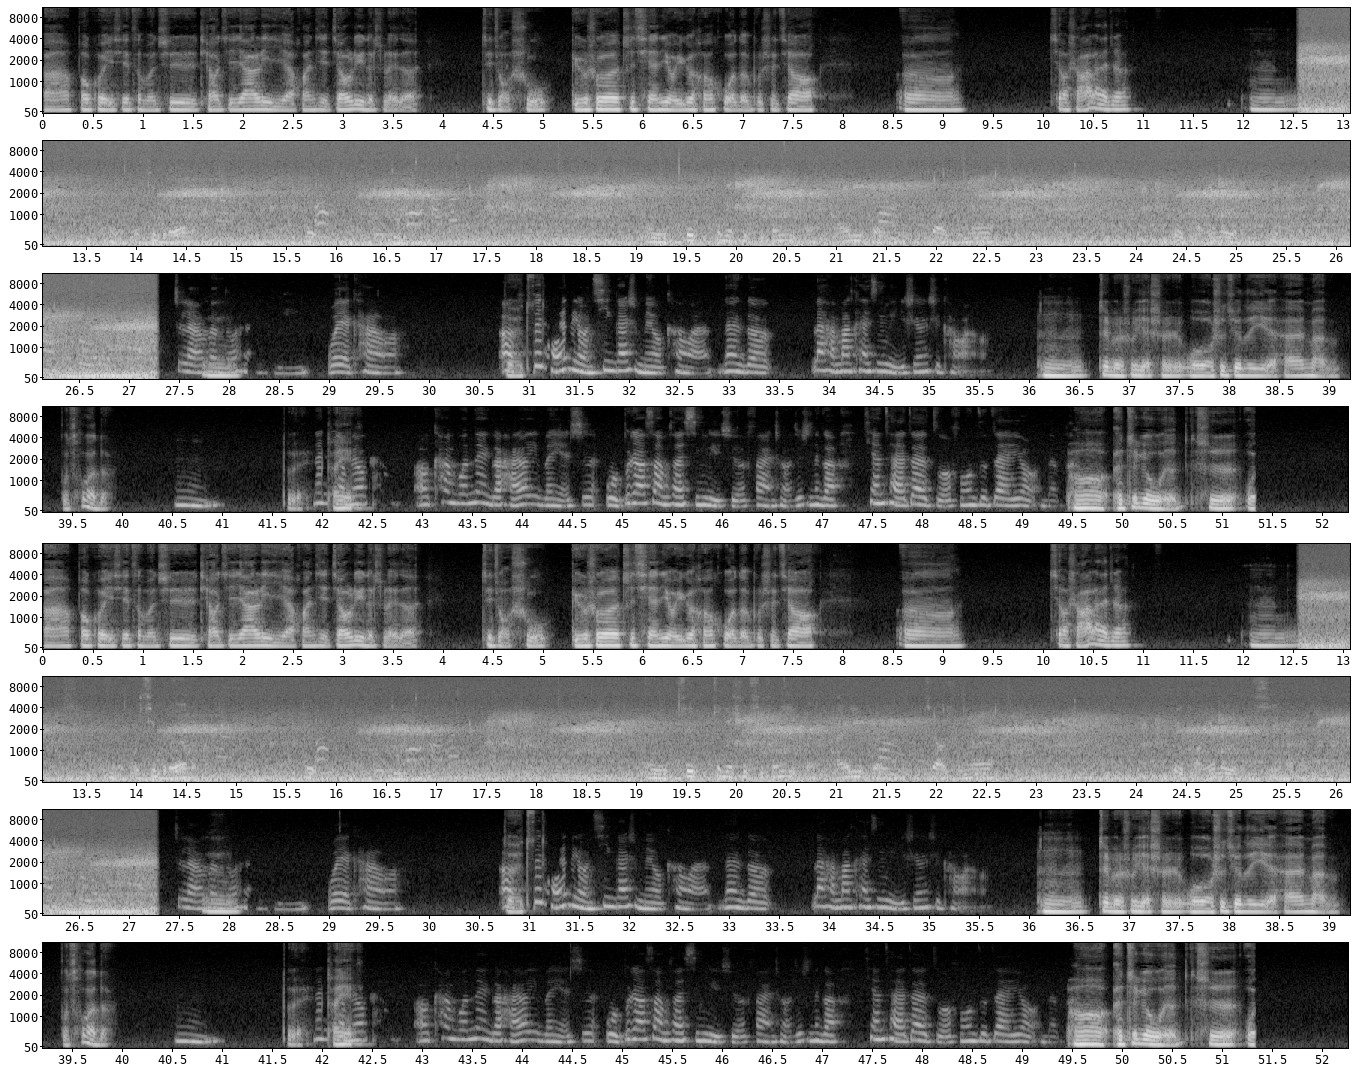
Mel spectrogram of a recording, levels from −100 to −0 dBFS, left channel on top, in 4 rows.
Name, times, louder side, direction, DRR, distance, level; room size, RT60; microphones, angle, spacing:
voice 1, 0.0-3.8 4.4-7.8 8.5-9.2 10.1-10.9 12.1-12.6 13.2-14.6 15.7-16.0 19.1-22.6 24.4-26.0 27.7-28.1 30.8-30.9 36.1-39.1 39.4-39.9 41.6-42.4 49.5-51.3, right 1 dB, 30° right, 2.7 m, -24 dB
sound 1, 12.5-27.3, left 2 dB, 20° left, 0.9 m, -21 dB
voice 2, 13.9-15.1 15.5-18.7 21.4-21.8 26.1-29.8 30.7-33.4 33.8-35.5 40.5-41.0 41.9-42.5 42.9-49.5, left 2 dB, 90° left, 3.5 m, -34 dB
head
